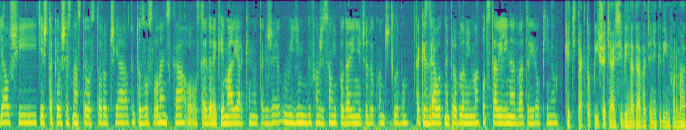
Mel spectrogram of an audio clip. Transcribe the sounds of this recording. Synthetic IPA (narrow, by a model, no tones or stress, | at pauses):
ɟalʃiːcɪɛʃt̪akɛːɦɔʃɛsnaːst̪ɛɦɔst̪ɔɾɔt͡ʃɪat̪uːt̪ɔzɔslɔʋɛnskaɔ̰st̪ɾɛd̪ɔʋɛkɛjmalɪaɾkɛnɔt̪aɡʒɛuʋiɟiːmd̪uːfamʒɛsamipɔd̪aɾiːɲɪɛt͡ʃɔd̪ɔkɔnt͡ʃiɟlɛbɔt̪akɛːzd̪ɾaʋɔt̪nɛːpɾɔblɛːmimaɔt̪st̪aʋilinad̪ʋat̪ɾiɾɔkʰinɔkɛct̪akt̪ɔpiːʃɛcɛajsiʋiɦlʎad̪aːʋacɛɲɪɛkɛd̪iinfɔ̰ɾmaː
